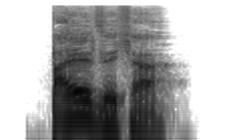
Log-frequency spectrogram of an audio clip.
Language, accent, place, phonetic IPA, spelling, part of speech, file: German, Germany, Berlin, [ˈbalˌzɪçɐ], ballsicher, adjective, De-ballsicher.ogg
- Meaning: safe with the ball (is rarely tackled successfully)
